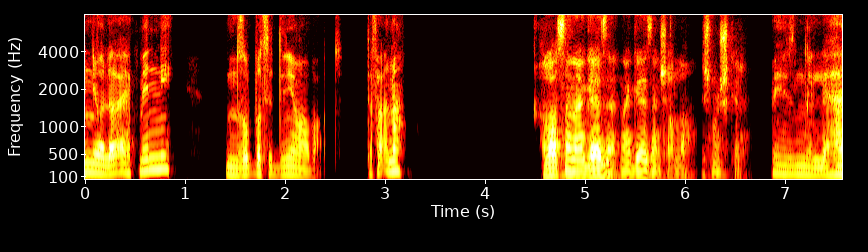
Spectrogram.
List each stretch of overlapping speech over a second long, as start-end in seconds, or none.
none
